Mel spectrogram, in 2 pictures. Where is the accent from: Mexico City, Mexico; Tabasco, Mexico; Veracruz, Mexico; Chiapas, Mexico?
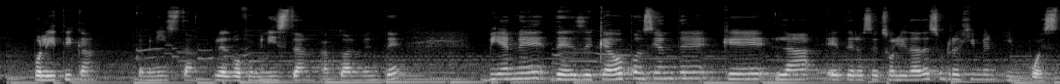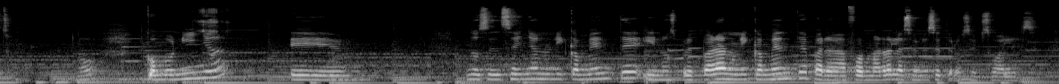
Chiapas, Mexico; Soy del estado de Chiapas.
